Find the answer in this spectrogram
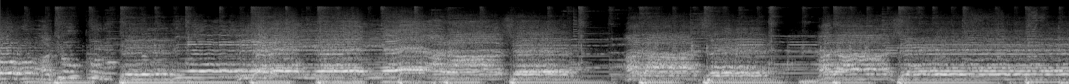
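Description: Gospel choir singing together into microphones over a bass line, many voices with a strong lead line.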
